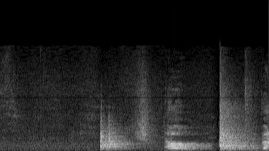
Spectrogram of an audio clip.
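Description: A wooden board knocked down onto the table of a dimension saw that is not running: two sharp knocks, the louder one near the end.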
